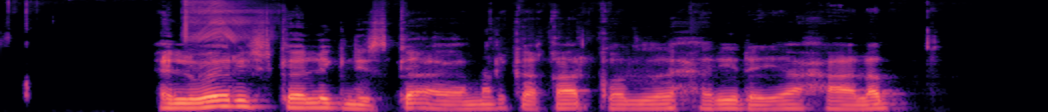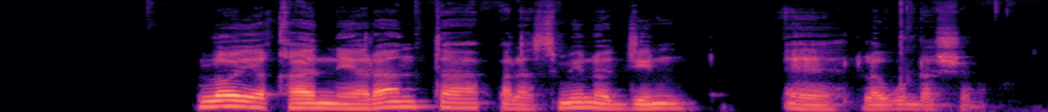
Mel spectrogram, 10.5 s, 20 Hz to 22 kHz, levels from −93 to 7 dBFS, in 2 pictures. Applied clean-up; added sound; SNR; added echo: neural mask model Resemble Enhance denoiser.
